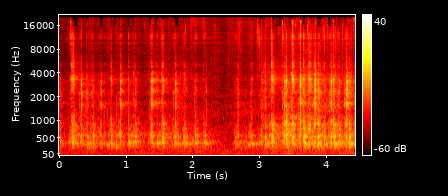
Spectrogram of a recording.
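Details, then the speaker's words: 2006 Honda CRF250R that locked up on its first ride after rebuild: turning the engine over by hand gives loose, uneven metallic clacking each rotation; suspected crank or valve, found to be a broken connecting rod. "sounds like something's loose doesn't it yeah it could definitely be the crank maybe that's what that that rough sound was the crank"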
